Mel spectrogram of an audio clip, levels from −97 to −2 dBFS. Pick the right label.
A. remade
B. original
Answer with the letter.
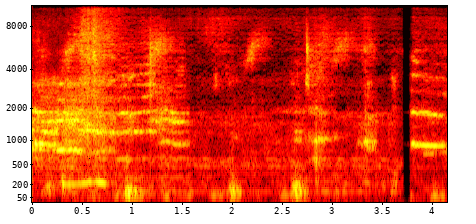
A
